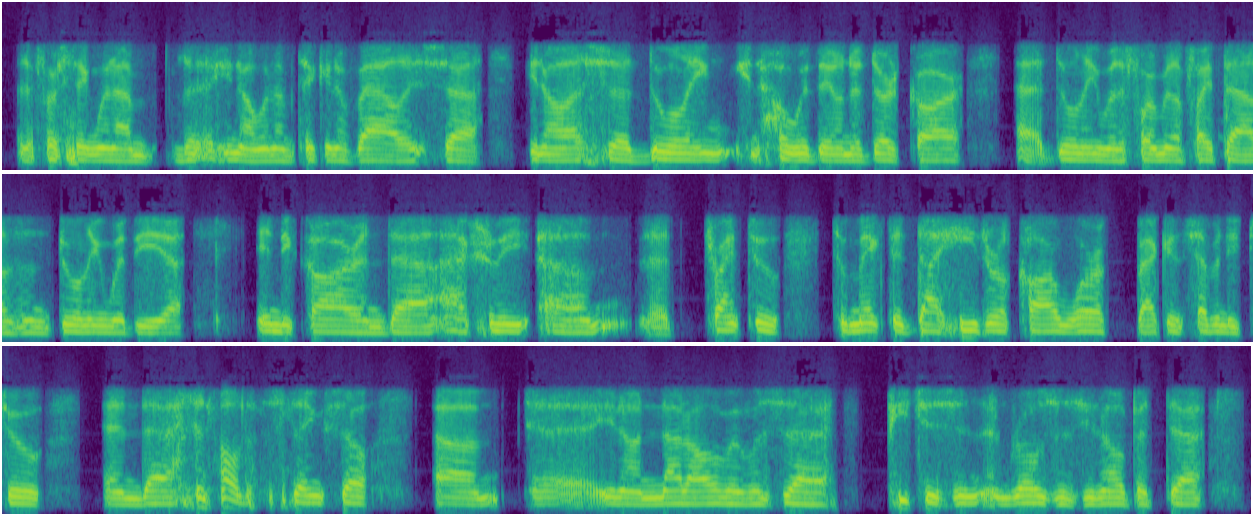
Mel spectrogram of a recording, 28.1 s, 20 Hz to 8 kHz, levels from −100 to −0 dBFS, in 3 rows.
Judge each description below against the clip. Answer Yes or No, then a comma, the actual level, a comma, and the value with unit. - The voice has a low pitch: Yes, low, 110 Hz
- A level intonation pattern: Yes, narrow, 1.5 semitones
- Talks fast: No, average, 175 wpm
